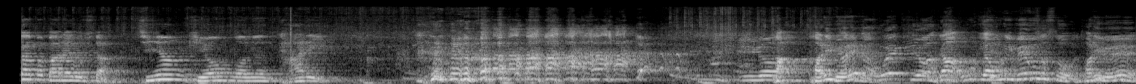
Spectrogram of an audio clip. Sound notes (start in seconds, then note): 4.1 evil laugh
